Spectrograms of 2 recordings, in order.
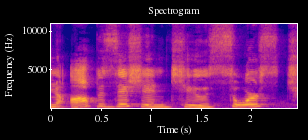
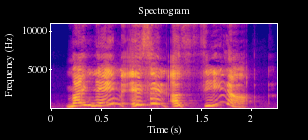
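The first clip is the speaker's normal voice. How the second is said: heated, shrill voice, pitched very high; 11 semitones higher, 5 dB louder than usual. Retelling her answer to the woman behind the glass who used the wrong name: retelling a heated retort. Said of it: "I'm starting to get heated".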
